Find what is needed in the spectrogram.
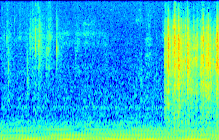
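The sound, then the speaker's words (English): Thin paper crinkles in short, crackling bursts, faint at first and then louder and denser near the end, over a steady low ambient music drone. “Flimsy paper.”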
